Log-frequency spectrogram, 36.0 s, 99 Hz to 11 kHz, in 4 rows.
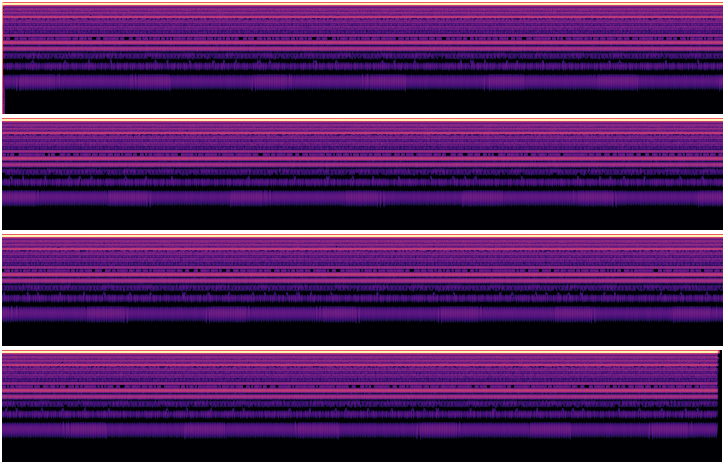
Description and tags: tinnitus, acufeno pro
tinnitus clásico, post explosión, oido. 10khz
tinnitus, piiiiii, acufeno, oido, 10khz, sordera, tinitus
